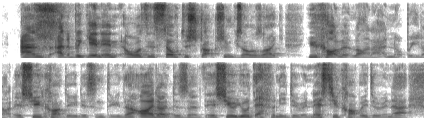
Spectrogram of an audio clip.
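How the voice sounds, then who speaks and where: Somewhat breathy and at a medium pitch, a man talks at a very fast pace with hardly any pauses, lively intonation and big swings in loudness. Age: 30s. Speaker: hardcore music MC. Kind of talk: podcast interview. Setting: podcast with live audience. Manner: halting.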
